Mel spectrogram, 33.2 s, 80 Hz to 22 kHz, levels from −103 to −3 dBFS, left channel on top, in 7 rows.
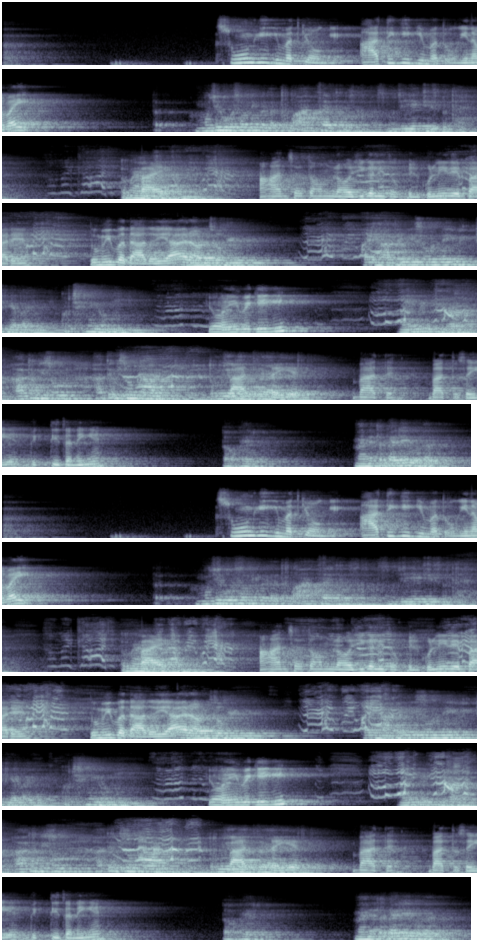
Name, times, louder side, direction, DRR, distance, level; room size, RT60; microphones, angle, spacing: voice 1, 2.2-5.0 10.9-11.2 12.1-14.5 15.1-16.5 21.1-21.9 26.0-26.7 27.3-27.8 28.0-29.5, right 1 dB, 10° right, 6 dB, 1.9 m, -25 dB
voice 2, 6.7-9.4 10.7-11.5 16.0-16.8 17.9-20.3 23.0-26.8 30.7-31.1 32.0-32.8, equal, 25° left, -2 dB, 7.2 m, -27 dB
Human voice, 10.0-10.6 11.0-11.8 12.4-13.5 13.9-14.9 15.6-16.3 17.2-18.2 20.5-21.4 22.1-22.2 22.7-23.8 24.2-25.8, right 6 dB, 90° right, 1.6 m, -33 dB
28.5 x 18.5 x 9.2 m, 1.2 s
head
